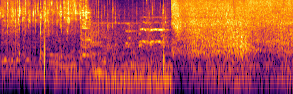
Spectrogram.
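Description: Bay leaf and cumin seeds sizzling and crackling in hot oil in a metal wok, with a few scrapes and clicks of the spatula. A rooster crows in the background about two seconds in. Then, about three and a half seconds in, the catfish-and-papaya curry is poured into the hot oil and the frying jumps at once into a loud, steady hiss.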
